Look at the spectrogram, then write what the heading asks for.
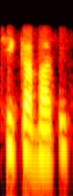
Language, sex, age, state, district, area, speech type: Sindhi, female, 18-30, Madhya Pradesh, Katni, rural, conversation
